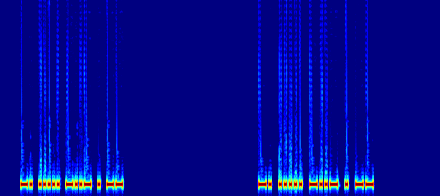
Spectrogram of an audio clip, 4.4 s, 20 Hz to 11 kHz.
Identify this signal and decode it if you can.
Morse code, heard as a keyed tone, about 45 wpm, 700 Hz. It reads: N5XEM N5XEM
